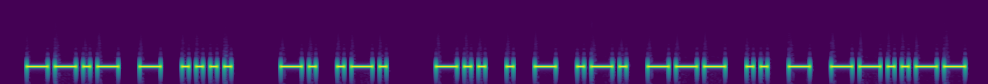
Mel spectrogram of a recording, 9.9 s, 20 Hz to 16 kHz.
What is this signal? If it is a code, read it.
Morse code, heard as a keyed tone, about 17 wpm, 700 Hz. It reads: QTH NR DETROIT,
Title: K1USN SST QSO Practice 17wpm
